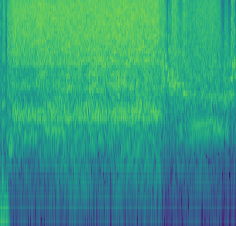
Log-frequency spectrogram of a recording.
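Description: Hard electronic dance track breaking down: the pounding kick and bass cut out at the very start, leaving a loud, sustained white-noise hiss with faint synth tones beneath it.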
